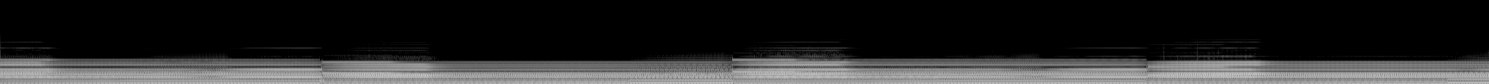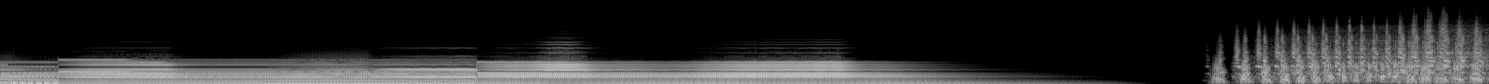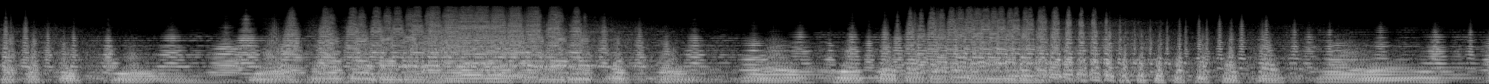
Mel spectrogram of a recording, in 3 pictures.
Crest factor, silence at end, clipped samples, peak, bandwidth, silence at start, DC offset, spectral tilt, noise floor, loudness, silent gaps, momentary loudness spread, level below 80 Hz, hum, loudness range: 16 dB; 0 s; under 0.1%; -2 dBFS; 15.5 kHz; 0 s; under 0.1%; -5.5 dB/octave; -85 dBFS; -19 LUFS; none; 7 LU; -26 dBFS; none; 4 LU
